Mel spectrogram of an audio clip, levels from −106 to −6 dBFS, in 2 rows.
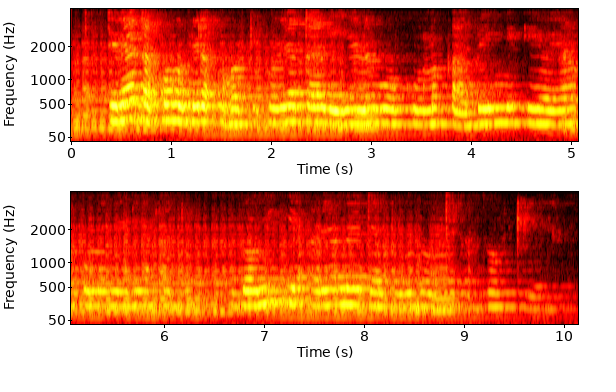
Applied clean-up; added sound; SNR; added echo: none; Bowed string instrument; 13 dB; reverberation time 0.9 s.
